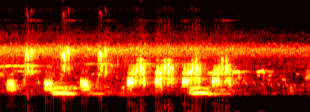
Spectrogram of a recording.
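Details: Clamorous reed warbler giving rapid, uneven chattering phrases of harsh notes and squeaky whistles, fading toward the end.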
